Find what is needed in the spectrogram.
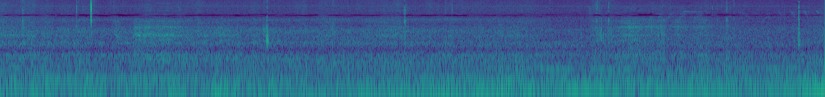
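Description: Steady low rumble and hiss of wind on the microphone outdoors, the rumble swelling near the end, with a few faint clicks.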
